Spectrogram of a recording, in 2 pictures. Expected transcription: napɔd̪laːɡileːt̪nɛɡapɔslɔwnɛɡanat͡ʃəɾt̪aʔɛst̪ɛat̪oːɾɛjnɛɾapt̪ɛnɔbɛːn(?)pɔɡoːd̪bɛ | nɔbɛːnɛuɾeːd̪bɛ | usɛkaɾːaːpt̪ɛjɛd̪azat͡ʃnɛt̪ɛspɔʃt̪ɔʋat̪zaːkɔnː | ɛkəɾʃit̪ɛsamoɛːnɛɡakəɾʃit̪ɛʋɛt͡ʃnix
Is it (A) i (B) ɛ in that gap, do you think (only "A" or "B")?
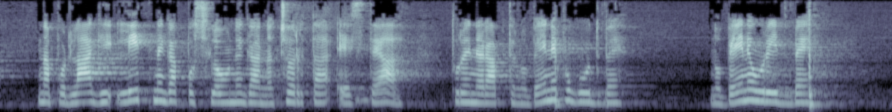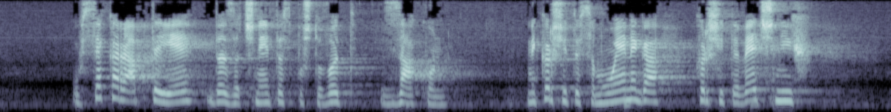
B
